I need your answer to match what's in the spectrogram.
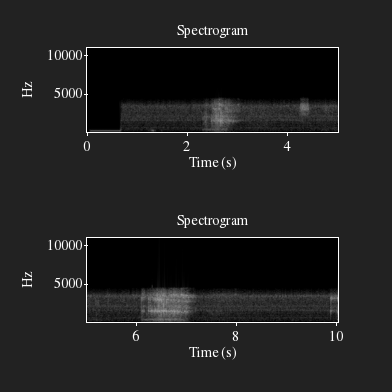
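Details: Two loud, rough snores about four seconds apart over a steady background hiss during sleep; ordinary snoring.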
